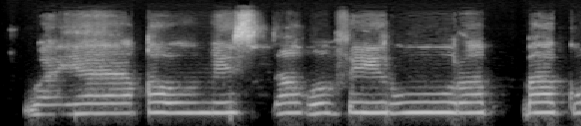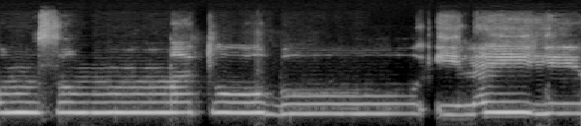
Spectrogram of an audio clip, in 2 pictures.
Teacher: So we say the Meem. I sound out the Meem clearly, but I don't nasalize it. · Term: idhar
